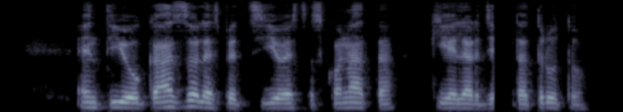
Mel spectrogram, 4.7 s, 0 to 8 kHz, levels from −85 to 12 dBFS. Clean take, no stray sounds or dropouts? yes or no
no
